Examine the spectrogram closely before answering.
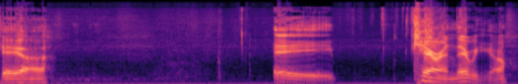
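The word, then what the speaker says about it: Cairne: He brings out something like a Karen. There we go. Rhymes with Baron, not quite Baron.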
